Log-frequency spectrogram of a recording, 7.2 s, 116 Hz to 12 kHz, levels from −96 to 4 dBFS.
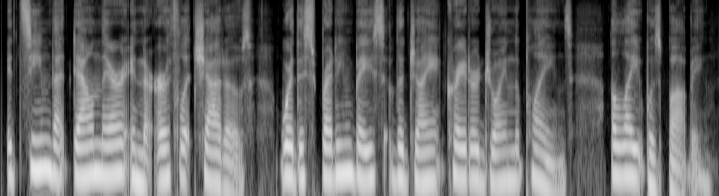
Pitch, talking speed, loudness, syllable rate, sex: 175 Hz, 200 wpm, -17 LUFS, 5.1 syllables/s, female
